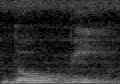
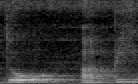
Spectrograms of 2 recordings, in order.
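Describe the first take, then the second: First: The 'a' is dropped and 'do' is stressed. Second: The 'a' after 'do' is pronounced separately. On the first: The speaker calls it right. "आगे वाला जो अक्षर होता है उसमें जोर पड़ता है" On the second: The speaker calls it wrong. "दो अपी नहीं"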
